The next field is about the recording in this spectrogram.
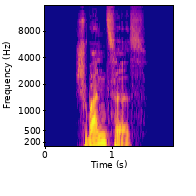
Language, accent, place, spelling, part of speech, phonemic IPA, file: German, Germany, Berlin, Schwanzes, noun, /ˈʃvantsəs/, De-Schwanzes.ogg
- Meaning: genitive singular of Schwanz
